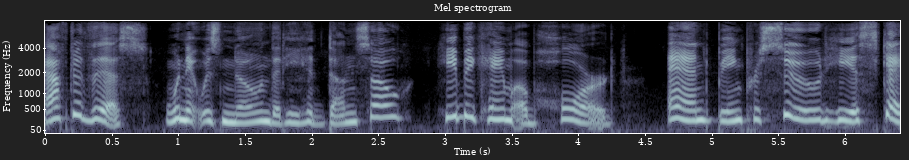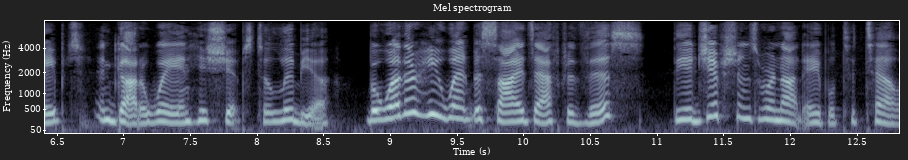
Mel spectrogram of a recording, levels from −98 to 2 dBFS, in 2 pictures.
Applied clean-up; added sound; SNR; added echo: neural mask model Resemble Enhance denoiser.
